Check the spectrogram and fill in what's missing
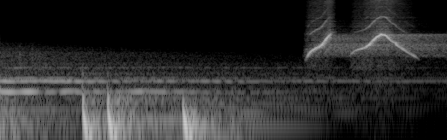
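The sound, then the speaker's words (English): Over a low hum and a few dull heartbeat-like thumps, a man suddenly lets out a loud two-part whistle: a quick upward sweep, then a longer rising-and-falling note, like a wolf whistle, as builders having lunch on a low wall gawk at a woman passing by. “Robert's mental rant is interrupted by a whistle.”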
